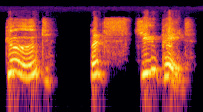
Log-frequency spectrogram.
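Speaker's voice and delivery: mocking put-down; scornful verdict. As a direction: scold her with contempt. Insulting the fairy.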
